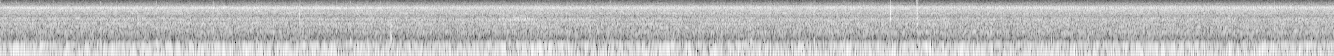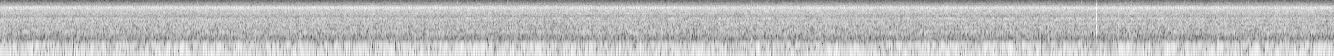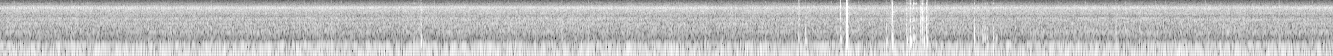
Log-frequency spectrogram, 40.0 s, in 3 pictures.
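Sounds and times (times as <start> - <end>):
engine idling hum: 0.0 - 40.0
sharp clicks and knocks: 34.6 - 36.7.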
